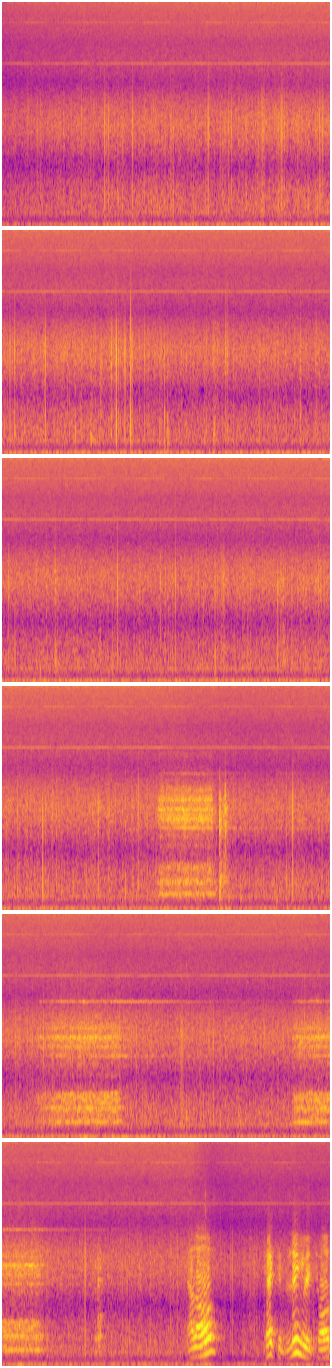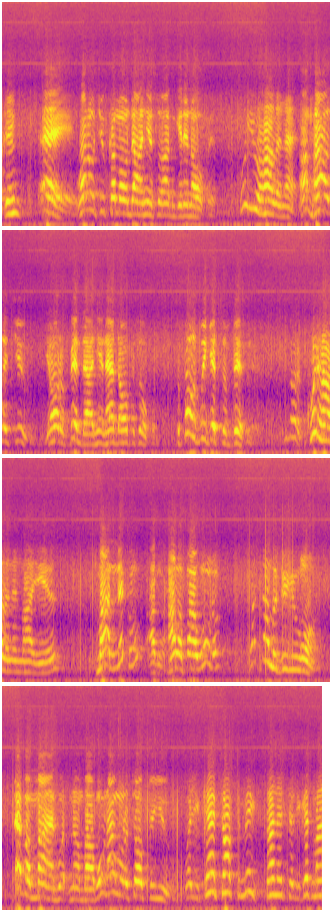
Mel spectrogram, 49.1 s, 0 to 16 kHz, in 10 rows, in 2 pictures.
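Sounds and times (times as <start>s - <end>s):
film soundtrack hiss and crackle: 0.0s - 49.0s
telephone ringing: 17.1s - 18.1s, 20.2s - 22.7s, 24.0s - 25.6s.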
